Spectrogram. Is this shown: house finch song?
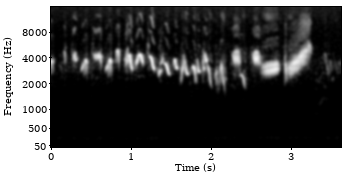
yes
